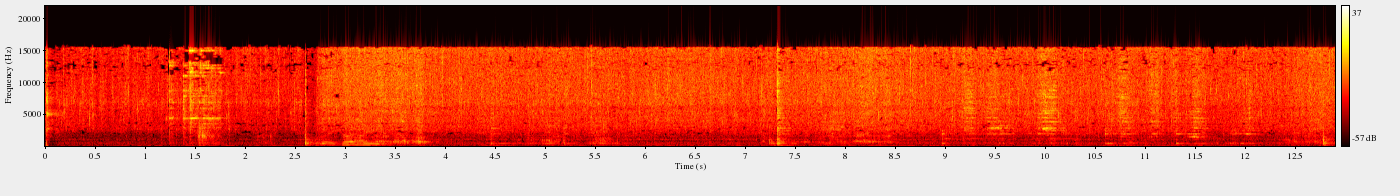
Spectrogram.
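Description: Sliced onions and ginger-garlic paste sizzling in hot oil in a steel pot. A steel ladle stirs them, scraping and knocking against the pot every few seconds.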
